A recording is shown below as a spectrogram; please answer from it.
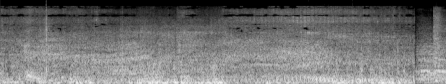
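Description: Road traffic passing close by on a highway: a steady, noisy rush of vehicles with a low rumble.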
